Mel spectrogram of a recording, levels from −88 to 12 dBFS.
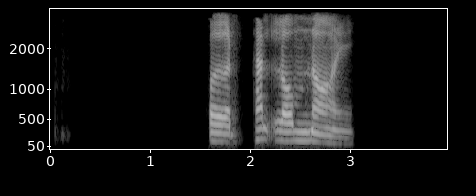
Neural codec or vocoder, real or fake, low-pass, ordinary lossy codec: vocoder, 22.05 kHz, 80 mel bands, WaveNeXt; fake; 3.6 kHz; MP3, 32 kbps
